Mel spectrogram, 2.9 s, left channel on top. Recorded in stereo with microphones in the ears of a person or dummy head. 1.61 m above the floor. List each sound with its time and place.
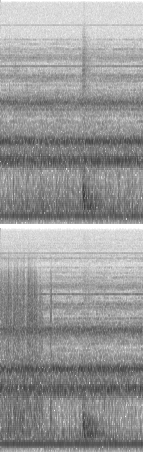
0.0 s a machine running: 25° right (ahead or behind), 8.5 m
1.6 s a whoosh: 50° left (ahead or behind), 4.5 m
